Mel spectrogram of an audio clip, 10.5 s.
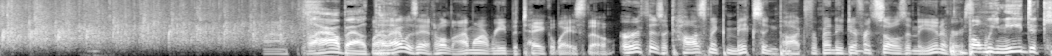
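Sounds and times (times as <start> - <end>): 
steady applause from a group: 0.0 - 3.2
speech: 2.6 - 10.5.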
